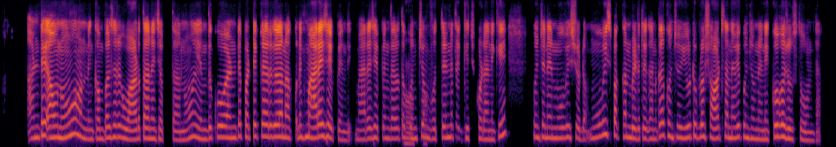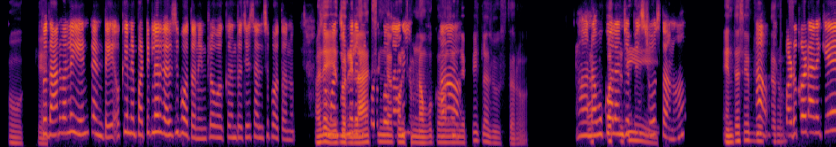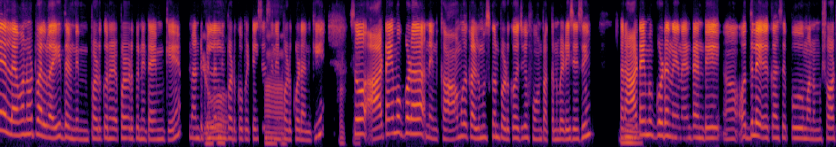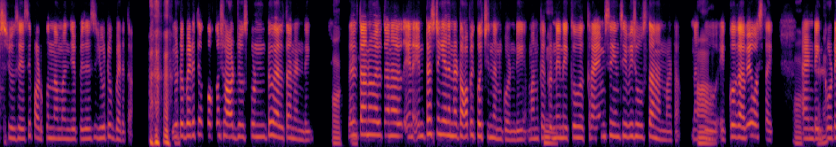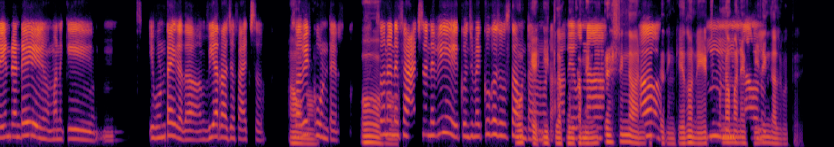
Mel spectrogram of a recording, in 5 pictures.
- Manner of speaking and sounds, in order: other background noise; in English: "కంపల్సరీగా"; in English: "పర్టిక్యులర్‌గా"; in English: "మ్యారేజ్"; in English: "మ్యారేజ్"; in English: "మూవీస్"; in English: "మూవీస్"; in English: "యూట్యూబ్‌లో షార్ట్స్"; in English: "సో"; in English: "పర్టిక్యులర్‌గా"; in English: "వర్క్"; in English: "రిలాక్సింగ్‌గా"; in English: "సో"; other noise; in English: "సో"; in English: "కామ్‌గా"; in English: "షార్ట్స్"; in English: "యూట్యూబ్"; chuckle; in English: "యూట్యూబ్"; in English: "షాట్"; in English: "ఇంట్రెస్టింగ్"; in English: "టాపిక్"; in English: "క్రైమ్ సీన్స్"; in English: "అండ్"; in English: "సో"; in English: "సో"; in English: "ఫాక్ట్స్"; in English: "ఇంట్రెస్టింగ్‌గా"; in English: "ఫీలింగ్"
- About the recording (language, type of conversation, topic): Telugu, podcast, సోషల్ మీడియా వాడకాన్ని తగ్గించిన తర్వాత మీ నిద్రలో ఎలాంటి మార్పులు గమనించారు?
